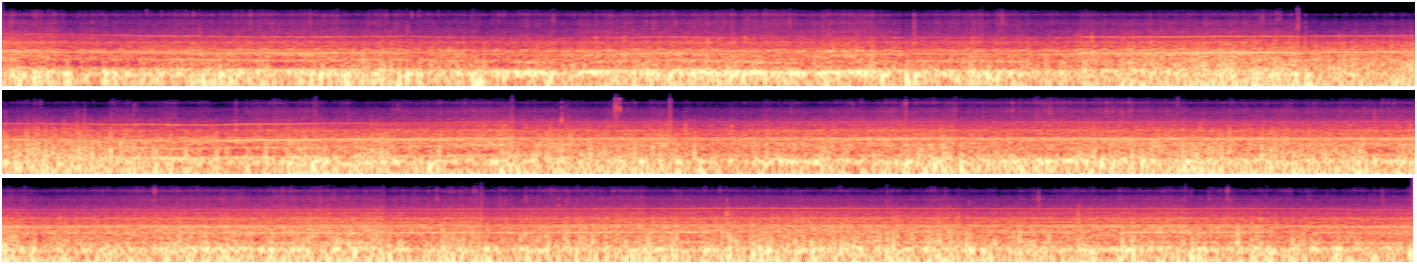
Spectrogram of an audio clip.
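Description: Onewheel electric hub motor whining as the board rolls along pavement, its pitch dipping and rising with speed and sitting highest in the later part. Underneath runs a steady low rumble of tyre on asphalt and wind on the microphone.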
